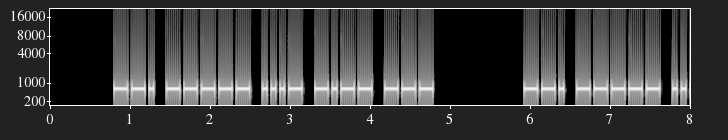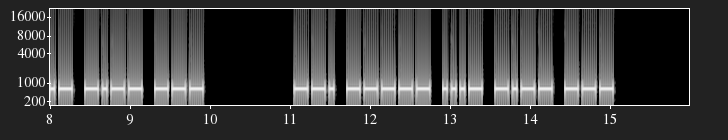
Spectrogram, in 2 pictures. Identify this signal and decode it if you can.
Morse code, heard as a keyed tone, about 22 wpm, 700 Hz. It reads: G0VYO G0VYO G0VYO
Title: DXCC-100 Call Signs - 5 Characters - Repeated 3x - 22wpm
